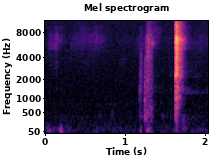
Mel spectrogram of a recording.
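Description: Mostly quiet, with a faint tap a little after one second and then a single sharp click just past one and a half seconds.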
